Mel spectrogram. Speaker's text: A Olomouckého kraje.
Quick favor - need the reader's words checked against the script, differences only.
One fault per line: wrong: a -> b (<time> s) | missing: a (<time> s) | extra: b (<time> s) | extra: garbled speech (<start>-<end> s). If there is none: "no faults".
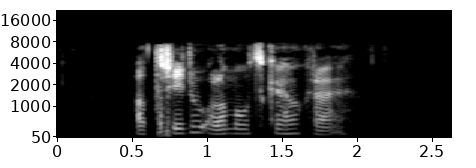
extra: třídu (0.6 s)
